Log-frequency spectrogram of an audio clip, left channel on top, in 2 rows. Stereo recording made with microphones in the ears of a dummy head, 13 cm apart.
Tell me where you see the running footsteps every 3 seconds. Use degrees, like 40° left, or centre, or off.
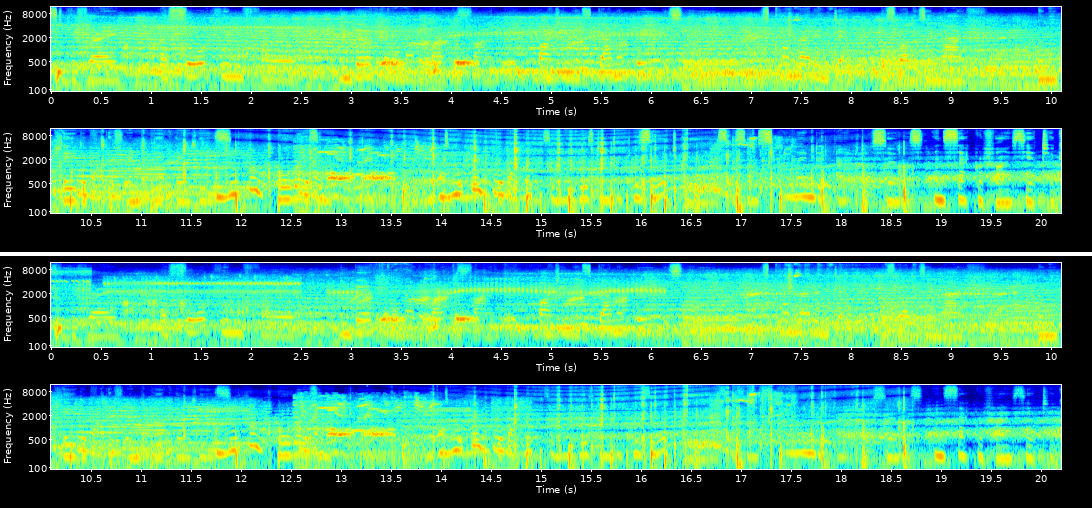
off, off, off, 80° left, 50° left, 30° right, 60° right.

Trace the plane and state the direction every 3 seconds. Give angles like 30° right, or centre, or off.
60° left, 30° left, centre, 30° right, 40° right, 50° right, 50° right.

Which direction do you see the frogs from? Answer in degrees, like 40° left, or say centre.
50° right.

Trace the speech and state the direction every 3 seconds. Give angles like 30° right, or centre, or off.
30° left, centre, 10° left, 30° left, 50° left, 60° left, 70° left.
